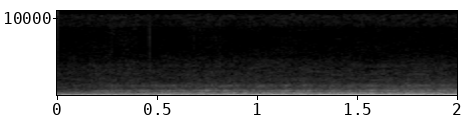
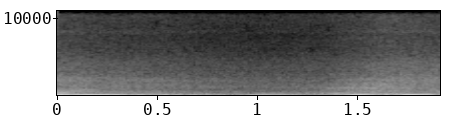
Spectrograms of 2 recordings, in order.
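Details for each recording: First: Car with engine warning light, reduced power, no acceleration above 100 km/h; engine oil pressure low and oil pressure sensor range codes stored: deep, uneven rough rumbling engine sound wavering about three times a second instead of running smoothly. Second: Korean vehicle after its engine was re-replaced with genuine parts; the trouble was a non-genuine oil filter with a pinched O-ring. On the test drive it pulls up through the revs with a smooth, steady drone and no knocks, rattles or whine. Healthy.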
